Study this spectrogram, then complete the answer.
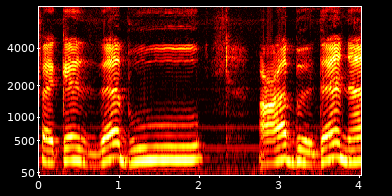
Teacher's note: با کے اوپر قلقلہ ہو رہا ہے کیونکہ با پہ ساکن ہے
